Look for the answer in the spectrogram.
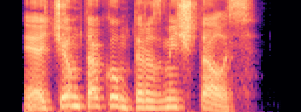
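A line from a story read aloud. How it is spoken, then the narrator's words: Chuckling. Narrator (Russian): хохотнул Орс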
